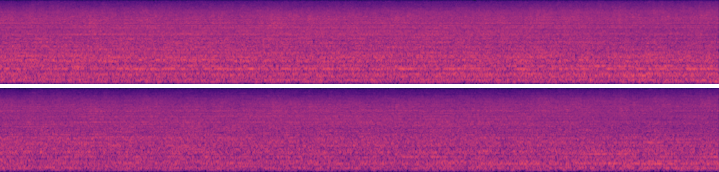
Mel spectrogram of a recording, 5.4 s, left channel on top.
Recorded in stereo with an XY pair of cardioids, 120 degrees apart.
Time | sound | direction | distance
0.0 | running water | 65° left | 9.5 m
